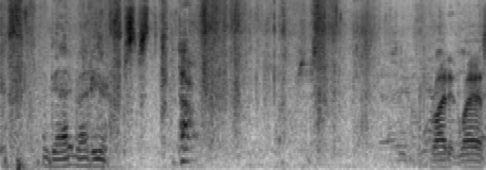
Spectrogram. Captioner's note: whistling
